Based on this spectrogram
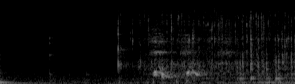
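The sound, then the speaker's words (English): After a second of near silence, liquid starts pouring and splashing into a ceramic cup, a steady rush with a few bubbling, gurgling drips through the middle, continuing to the end. “Oh my god. You have splash, bro.”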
